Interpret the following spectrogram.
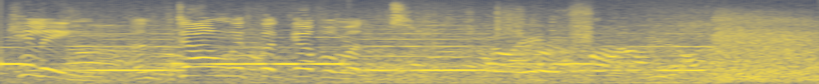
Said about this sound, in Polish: Po tylu godzinach strzelania i oporu tłum nadal tam jest. Krzyczą, przestańcie zabijać i precz z rządem.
